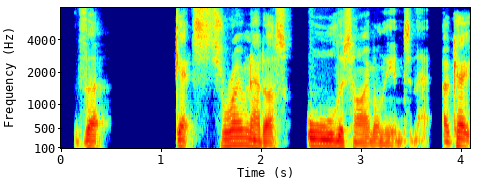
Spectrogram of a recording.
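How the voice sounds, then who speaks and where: In a London accent, a man speaks in an animated tone at a medium pitch with very wide pitch swings. The sound is dry and close, with no echo. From London, England. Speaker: commentator. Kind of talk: interview discussion. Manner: animated, repetitive restarts.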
